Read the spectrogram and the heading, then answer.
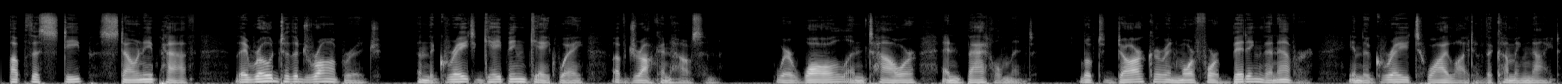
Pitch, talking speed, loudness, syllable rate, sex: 95 Hz, 145 wpm, -20 LUFS, 4.5 syllables/s, male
